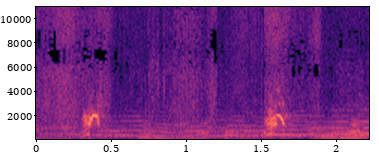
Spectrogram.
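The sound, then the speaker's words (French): A dog gives two short, high yaps over steady background noise, a second or so apart, followed by a fainter third near the end. “Bon, dis donc, là, le chien... bah, regarde le chien, là.”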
